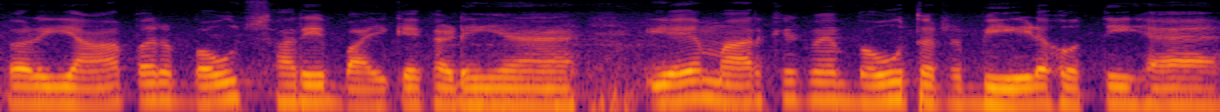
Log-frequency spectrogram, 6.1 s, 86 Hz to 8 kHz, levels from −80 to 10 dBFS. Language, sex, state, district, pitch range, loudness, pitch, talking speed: Hindi, male, Punjab, Fazilka, 115-135 Hz, -16 LUFS, 125 Hz, 155 wpm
